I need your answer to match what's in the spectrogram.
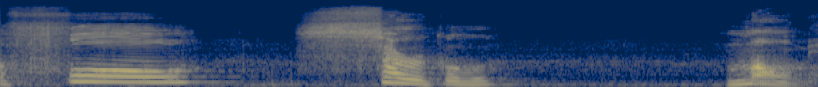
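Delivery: very slow, word by word; savouring. Real, not acted. Trapper having his full circle moment, slow savouring delivery.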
